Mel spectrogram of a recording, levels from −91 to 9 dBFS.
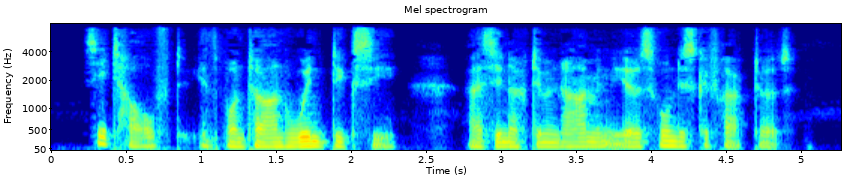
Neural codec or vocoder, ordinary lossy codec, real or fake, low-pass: codec, 16 kHz in and 24 kHz out, 0.6 kbps, FocalCodec, streaming, 2048 codes; MP3, 32 kbps; fake; 7.2 kHz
